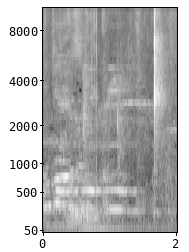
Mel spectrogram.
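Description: Faint, indistinct voice sounds, then a single sharp click near the end.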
